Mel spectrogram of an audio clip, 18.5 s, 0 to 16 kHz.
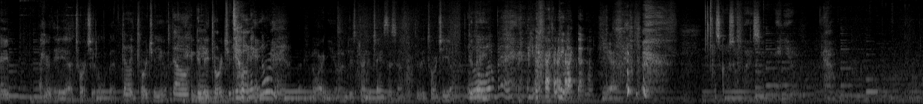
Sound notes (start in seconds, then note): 12.2 laughing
